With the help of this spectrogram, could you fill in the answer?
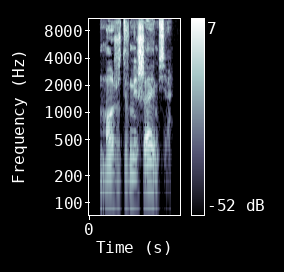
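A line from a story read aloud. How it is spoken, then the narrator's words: Whispered. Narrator (Russian): прошептал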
